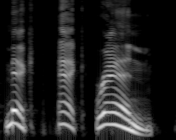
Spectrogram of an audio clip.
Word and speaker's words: McEchran: Anna Mick-Ick-Rin. Okay, so it's spelled differently, and she sent me a pronunciation, and it's McEchran, obviously, but she explained it as Mick-Eck-Rin, and we like to have fun in this section.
